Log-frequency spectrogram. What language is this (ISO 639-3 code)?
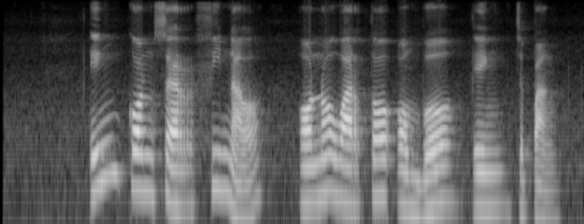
jav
